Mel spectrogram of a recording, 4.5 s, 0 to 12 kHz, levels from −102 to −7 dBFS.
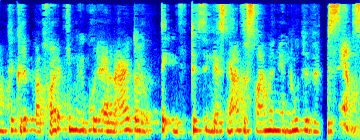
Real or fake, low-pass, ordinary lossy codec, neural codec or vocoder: fake; 10.8 kHz; AAC, 32 kbps; codec, 24 kHz, 3 kbps, HILCodec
